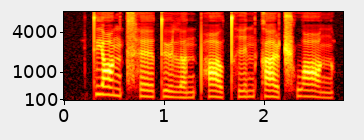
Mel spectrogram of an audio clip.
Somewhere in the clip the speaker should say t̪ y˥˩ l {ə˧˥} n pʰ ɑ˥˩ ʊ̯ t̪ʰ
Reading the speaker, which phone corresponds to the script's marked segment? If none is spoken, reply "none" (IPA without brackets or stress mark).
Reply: ə˧˥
